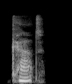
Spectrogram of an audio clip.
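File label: "cat", English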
